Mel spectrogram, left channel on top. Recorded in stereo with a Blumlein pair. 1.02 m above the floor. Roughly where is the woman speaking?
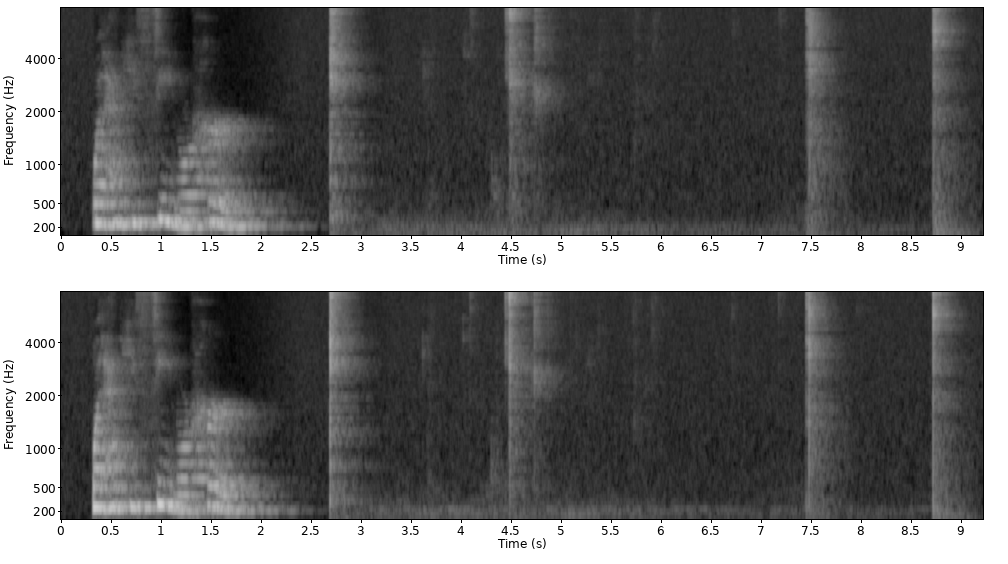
Ahead right.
